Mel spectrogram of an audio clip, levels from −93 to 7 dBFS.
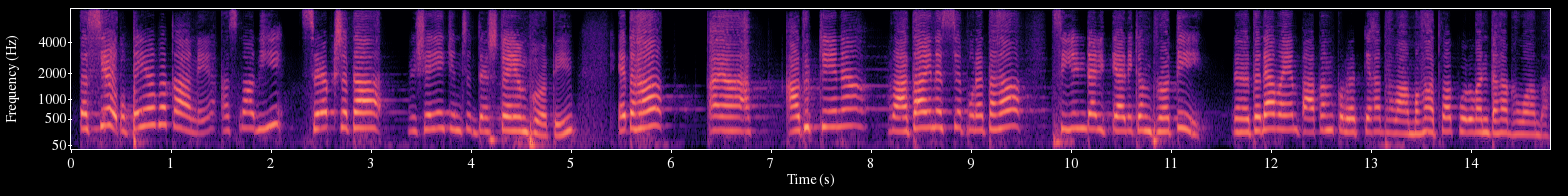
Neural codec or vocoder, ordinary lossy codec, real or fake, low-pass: codec, 16 kHz, 0.5 kbps, X-Codec, HuBERT features, trained on general audio; none; fake; none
